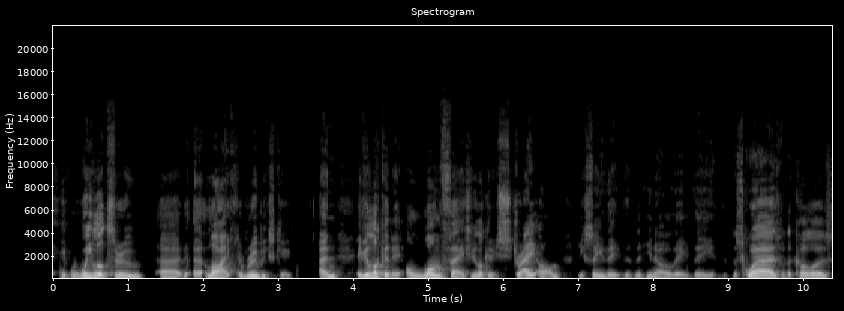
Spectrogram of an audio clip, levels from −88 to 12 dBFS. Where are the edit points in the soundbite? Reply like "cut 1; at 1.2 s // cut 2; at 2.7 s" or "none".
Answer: cut 1; at 2.4 s // cut 2; at 8.5 s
